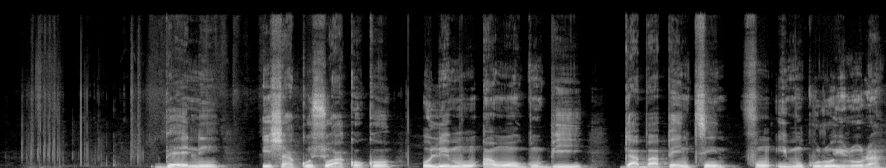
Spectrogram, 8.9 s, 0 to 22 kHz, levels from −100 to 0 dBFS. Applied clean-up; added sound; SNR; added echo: none; none; none; none.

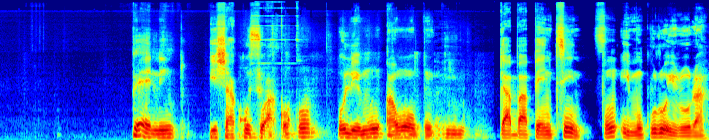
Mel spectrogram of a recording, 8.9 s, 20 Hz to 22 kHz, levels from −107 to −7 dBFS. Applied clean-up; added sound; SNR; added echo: neural mask model DeepFilterNet 3.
